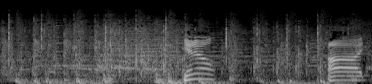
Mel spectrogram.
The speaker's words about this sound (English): Yeah, see? Yeah. Yeah, that's real applause for those of you listening, okay?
